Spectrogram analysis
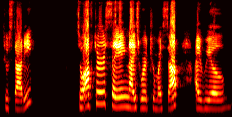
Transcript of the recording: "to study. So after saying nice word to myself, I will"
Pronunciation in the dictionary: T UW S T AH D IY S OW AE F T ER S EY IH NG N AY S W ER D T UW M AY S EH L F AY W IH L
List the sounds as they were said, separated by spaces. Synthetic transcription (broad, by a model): T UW S T AH D IY S OW AE F T ER S EY IH NG N AY S W ER D T UW M AY S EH L F AY W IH L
